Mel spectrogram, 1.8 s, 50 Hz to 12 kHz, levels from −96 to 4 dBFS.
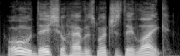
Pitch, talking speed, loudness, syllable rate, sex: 120 Hz, 300 wpm, -16 LUFS, 5.7 syllables/s, male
